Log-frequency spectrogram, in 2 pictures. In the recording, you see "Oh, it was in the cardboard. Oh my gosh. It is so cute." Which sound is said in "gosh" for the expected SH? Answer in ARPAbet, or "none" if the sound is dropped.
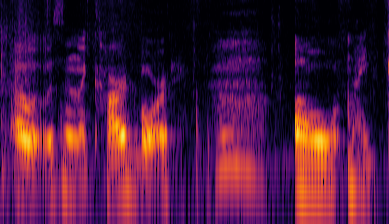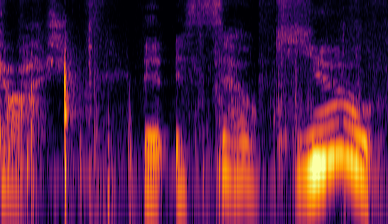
SH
